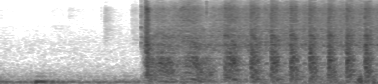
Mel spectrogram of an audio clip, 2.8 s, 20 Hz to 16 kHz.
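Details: Toyota Revo with 7K engine: brief crank, then it catches reluctantly into a rough, uneven idle pulsing about 3.5 beats a second; hard starting with a severe idle problem and AC idle-up not working.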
